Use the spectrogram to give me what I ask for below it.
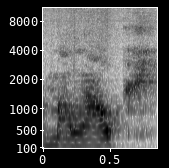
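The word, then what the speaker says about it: מלאך: Like, well, the word angel in this is malak, or malauk is how it's pronounced, but it literally means like a messenger, a deputy, specifically of God.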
